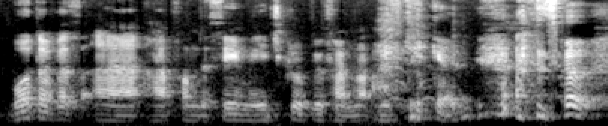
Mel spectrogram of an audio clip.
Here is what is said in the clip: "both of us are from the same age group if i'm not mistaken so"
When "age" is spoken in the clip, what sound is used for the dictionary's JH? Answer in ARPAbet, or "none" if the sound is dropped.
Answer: JH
